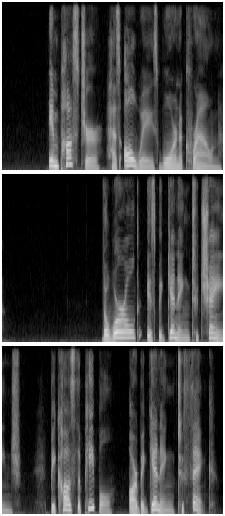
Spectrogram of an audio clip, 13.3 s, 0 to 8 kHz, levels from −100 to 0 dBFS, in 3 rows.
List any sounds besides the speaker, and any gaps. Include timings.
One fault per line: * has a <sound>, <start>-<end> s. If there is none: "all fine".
all fine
